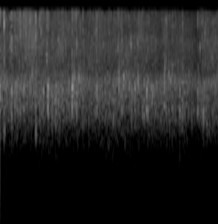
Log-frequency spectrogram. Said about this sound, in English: I don't care how God's plan looks to you. He has a purpose. You can clap for that. That's good. That's right.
